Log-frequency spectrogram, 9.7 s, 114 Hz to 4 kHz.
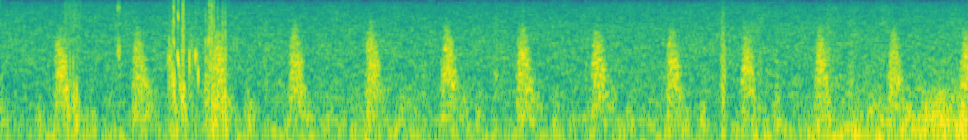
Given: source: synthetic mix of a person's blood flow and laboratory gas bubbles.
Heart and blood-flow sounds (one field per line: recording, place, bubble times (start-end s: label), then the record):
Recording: Doppler ultrasound of blood flow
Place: subclavian vein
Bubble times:
0.62-0.82 s: bubbles
1.16-1.21 s: bubbles
1.65-2.37 s: bubbles
From the record:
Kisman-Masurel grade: 222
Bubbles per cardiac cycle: several, 3 to 8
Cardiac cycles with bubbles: 10 to 50%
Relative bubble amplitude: moderate (0.250 to 0.450)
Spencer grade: 2 (many but less than half of the cardiac periods contain bubble signals, singularly or in groups)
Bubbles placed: anywhere in the cardiac cycle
